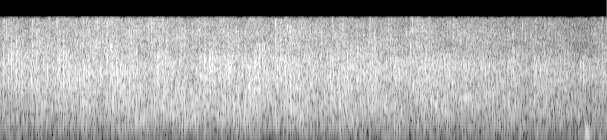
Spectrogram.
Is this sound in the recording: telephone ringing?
no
